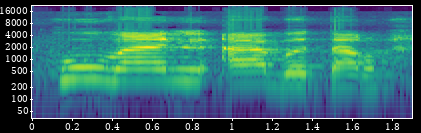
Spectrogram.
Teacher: با پہ کلکلا کریں گے کیونکہ با ساکن ہے، با حروف کلکلا میں سے ہے۔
